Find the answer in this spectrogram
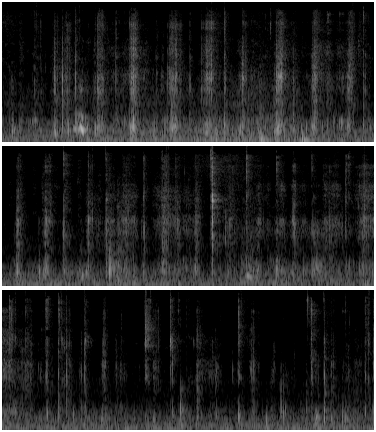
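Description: A person biting and chewing a lobster tail pastry, flaky crisp dough filled with sweet cream: faint, irregular crunching and crackling mouth sounds throughout.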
